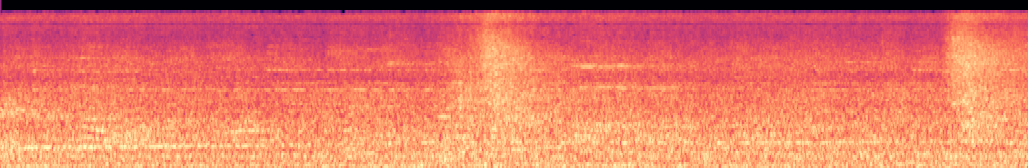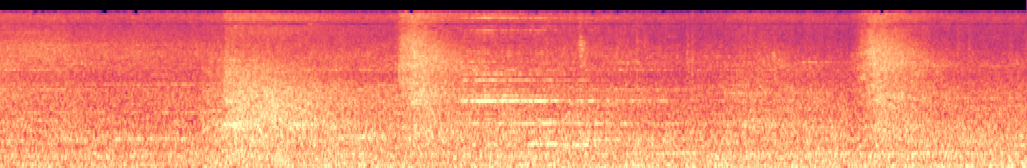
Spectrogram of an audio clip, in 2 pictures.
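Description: A steam locomotive rumbles steadily nearby.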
